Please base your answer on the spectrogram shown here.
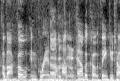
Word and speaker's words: Abaco: I'm not sure how to pronounce Abaco in Grand Bahama.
